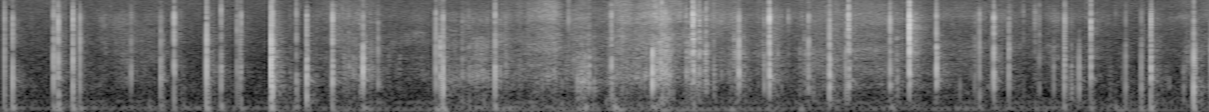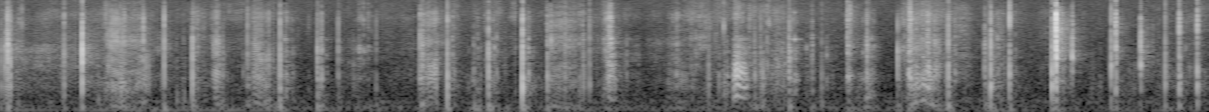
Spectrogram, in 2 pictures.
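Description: Long nails scratch and tap a small, empty, clear orange vinyl zip pencil case while hands hold it up and squeeze it. The result is a dense, quick run of sharp, bright crinkles and crackles with no ring after each one.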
